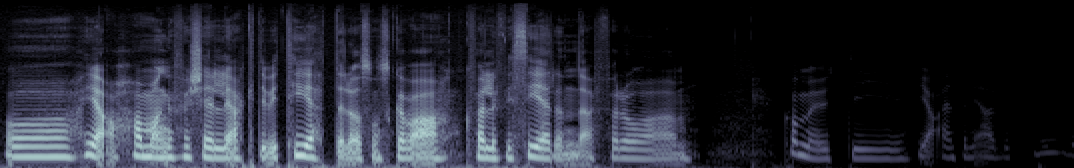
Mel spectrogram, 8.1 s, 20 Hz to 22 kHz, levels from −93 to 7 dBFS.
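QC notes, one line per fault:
Nothing stood out on listening; the smooth fade-out from about 4 s to the end is a deliberate edit.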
